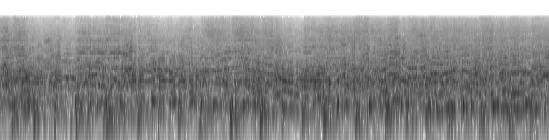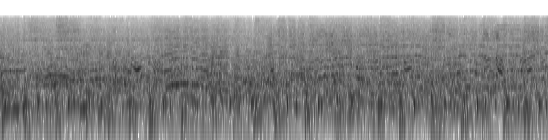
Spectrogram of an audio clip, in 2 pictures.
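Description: A brass band plays loud, continuous music for the chinelo dance, with crowd voices mixed in.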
